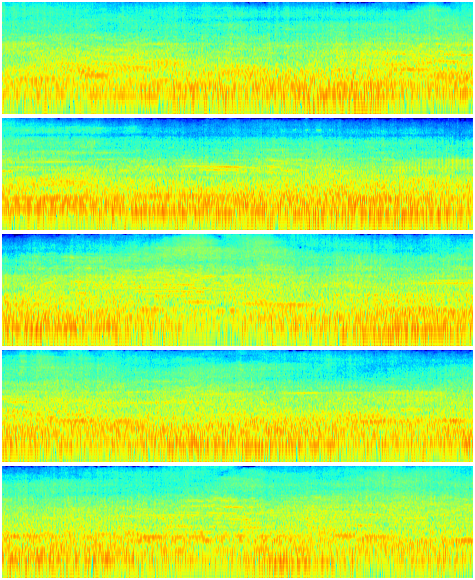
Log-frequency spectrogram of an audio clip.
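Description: Small motorcycle engines whine and rev loudly as they race past, rising and falling in pitch.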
